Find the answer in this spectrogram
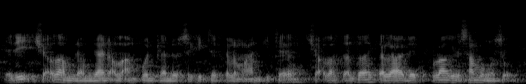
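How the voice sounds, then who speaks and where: A middle-aged man with a Malaysian Malay accent, a religious teacher giving a sermon, moving between low earnest tones and high emphatic bursts. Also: fairly even intonation, rapid-fire, creaky, a little mellow, slight background noise. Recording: echoey room with faint ambience.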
